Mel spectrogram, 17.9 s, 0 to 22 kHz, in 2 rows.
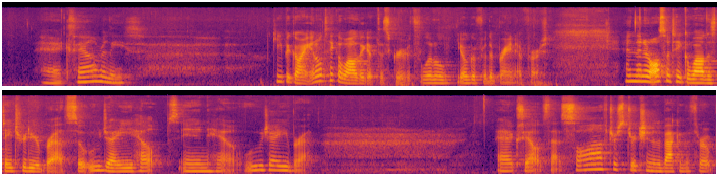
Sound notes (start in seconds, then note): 1.7 exhaling; 12.9 inhaling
